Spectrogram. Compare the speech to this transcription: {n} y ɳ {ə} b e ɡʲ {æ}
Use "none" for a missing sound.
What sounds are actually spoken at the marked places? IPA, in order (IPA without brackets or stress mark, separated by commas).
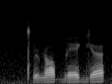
tʼ, ɔ, œ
